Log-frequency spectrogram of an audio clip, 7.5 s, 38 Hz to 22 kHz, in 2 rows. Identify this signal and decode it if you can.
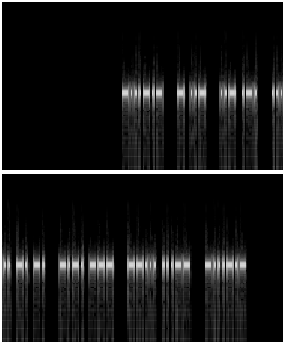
Morse code, heard as a keyed tone, about 44 wpm, 700 Hz. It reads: <BK> TU UR 5NN CO 73 <BK>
